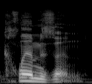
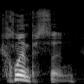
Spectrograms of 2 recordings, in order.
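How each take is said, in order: First: No p sound is said before the s. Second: A p sound is said before the s. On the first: The speaker calls it wrong. "Which is absolutely not right" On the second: The speaker calls it right. "it's not in the spelling, but you say the P"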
